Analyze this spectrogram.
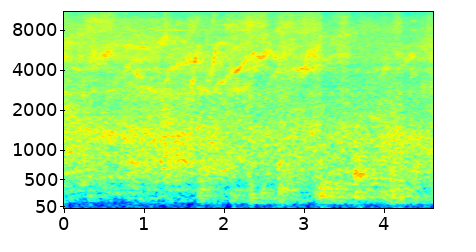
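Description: Several small electric RC off-road cars racing, their motors whining in high pitches that rise and fall as the drivers work the throttle, over a steady hiss.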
